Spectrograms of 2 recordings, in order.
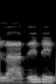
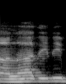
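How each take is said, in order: First: The word is said without any h sound. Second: The word is said with an audible h sound. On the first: "H silent રાખીને લાદીની બોલે છે" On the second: "પણ અલ્હાદીની બોલી શકાય"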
